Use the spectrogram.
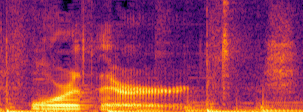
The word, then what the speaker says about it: ordered: Ordered. Después de la R sigue la D en la pronunciación.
